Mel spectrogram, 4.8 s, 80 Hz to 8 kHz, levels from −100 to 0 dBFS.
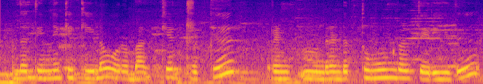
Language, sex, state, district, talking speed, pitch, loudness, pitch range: Tamil, female, Tamil Nadu, Namakkal, 110 wpm, 215 Hz, -11 LUFS, 200-240 Hz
